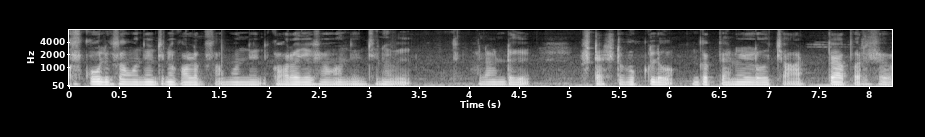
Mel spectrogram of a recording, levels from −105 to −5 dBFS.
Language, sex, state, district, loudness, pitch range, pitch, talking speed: Telugu, male, Andhra Pradesh, Chittoor, -20 LUFS, 115-120 Hz, 115 Hz, 115 wpm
